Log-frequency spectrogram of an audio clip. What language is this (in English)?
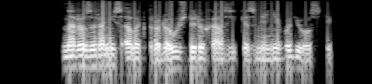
Czech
